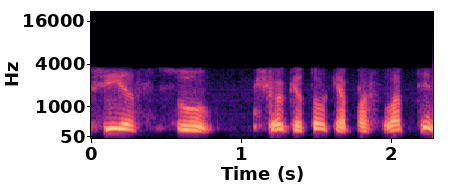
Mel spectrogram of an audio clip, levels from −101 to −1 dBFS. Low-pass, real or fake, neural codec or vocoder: 3.6 kHz; real; none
